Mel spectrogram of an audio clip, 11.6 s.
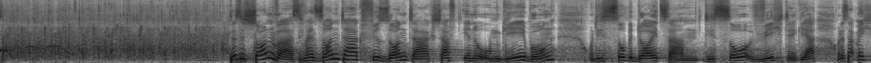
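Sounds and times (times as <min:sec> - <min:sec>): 
scattered crowd cheering: 0:00.0 - 0:03.2
crowd applauding: 0:00.0 - 0:03.8
speech: 0:03.1 - 0:11.6.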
